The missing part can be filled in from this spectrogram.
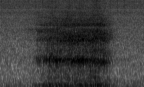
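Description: A single low, rough, vibrating snore lasting about a second during sleep breathing.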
